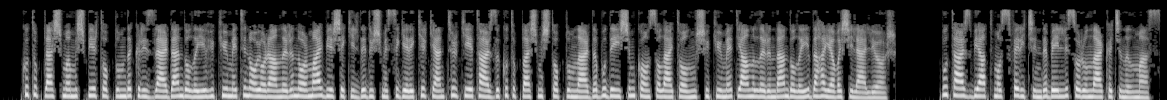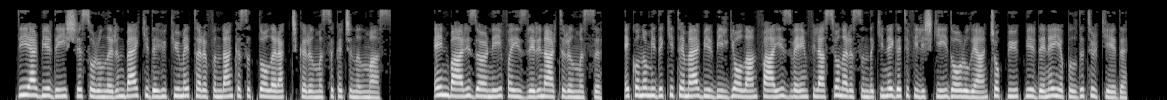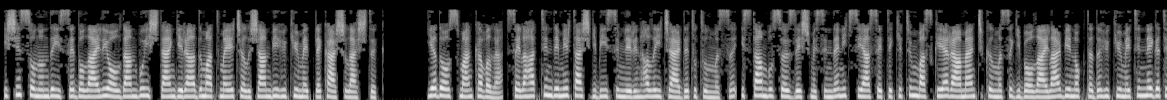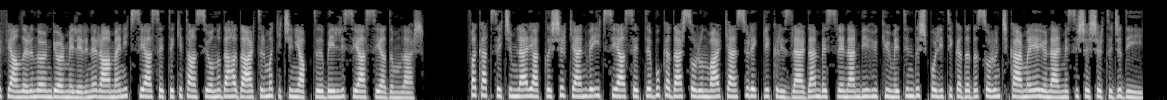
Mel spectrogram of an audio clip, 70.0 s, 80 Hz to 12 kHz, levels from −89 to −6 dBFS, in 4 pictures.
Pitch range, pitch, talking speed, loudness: 200-225 Hz, 210 Hz, 125 wpm, -20 LUFS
